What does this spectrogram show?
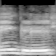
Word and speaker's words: English: The initial E in English is pronounced like an I, English.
